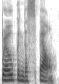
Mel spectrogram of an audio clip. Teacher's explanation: broken 할 때 브로크 아니고 brow 오라고 소리가 나야 되니까 우까지 느껴질 수 있도록 입술을 살짝 내밀어 주세요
